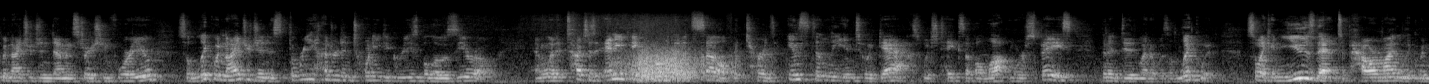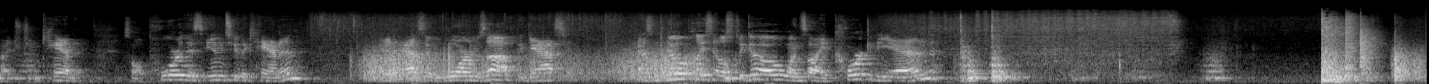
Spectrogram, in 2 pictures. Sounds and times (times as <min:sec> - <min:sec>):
Speech: 0:00.0 - 0:17.4, 0:18.0 - 0:20.0, 0:20.7 - 0:23.8
Spray: 0:17.3 - 0:21.8, 0:23.0 - 0:26.2.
